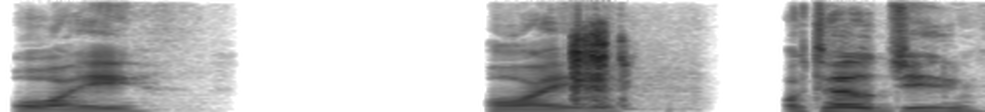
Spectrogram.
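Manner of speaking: rough stab at an Irish accent. Shown as a demonstration. Showing the co-host how to do an Irish accent, Irish accent. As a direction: try out a few Irish sounds. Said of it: "How do you do an Irish accent?".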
